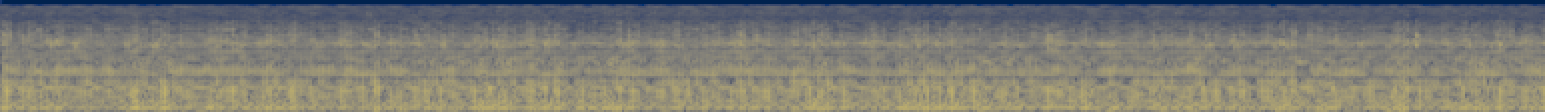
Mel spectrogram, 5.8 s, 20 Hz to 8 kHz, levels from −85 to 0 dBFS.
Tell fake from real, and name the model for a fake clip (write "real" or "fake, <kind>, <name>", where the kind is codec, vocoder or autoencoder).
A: fake, vocoder, HiFi-GAN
